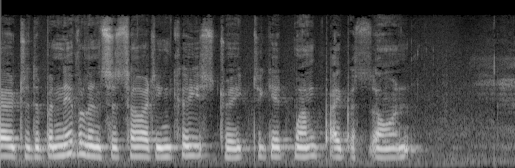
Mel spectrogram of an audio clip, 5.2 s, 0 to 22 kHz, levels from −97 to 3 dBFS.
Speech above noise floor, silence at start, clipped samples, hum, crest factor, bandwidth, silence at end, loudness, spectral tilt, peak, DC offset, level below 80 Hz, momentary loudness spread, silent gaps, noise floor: 28 dB; 0 s; under 0.1%; none; 14 dB; 16 kHz; 0.05 s; -20 LUFS; -4.5 dB/octave; -6 dBFS; under 0.1%; -60 dBFS; 7 LU; none; -47 dBFS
